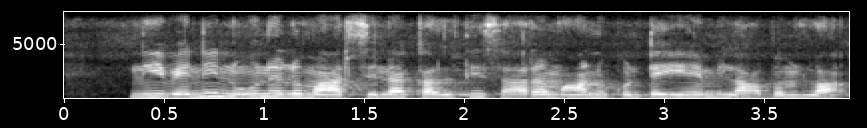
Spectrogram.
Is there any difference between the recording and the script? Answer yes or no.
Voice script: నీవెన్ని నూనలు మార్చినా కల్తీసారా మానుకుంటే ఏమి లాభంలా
no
